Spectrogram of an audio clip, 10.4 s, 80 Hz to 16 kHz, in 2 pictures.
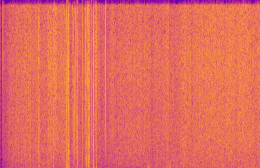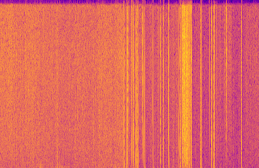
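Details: Ahuja SSA-250M 250-watt amplifier, powered on: irregular sharp crackles and pops over a steady hiss, bunching into bursts, from the amplifier output; a drifted bias resistor is upsetting the transistor base voltages.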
